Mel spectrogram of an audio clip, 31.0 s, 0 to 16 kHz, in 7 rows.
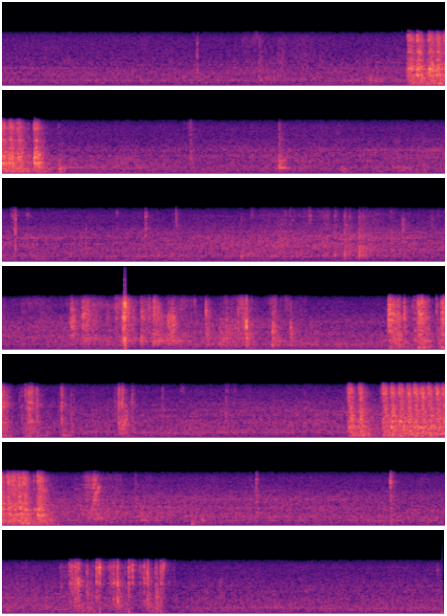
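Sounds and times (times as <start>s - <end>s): typewriter keys striking: 21.2s - 22.7s.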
